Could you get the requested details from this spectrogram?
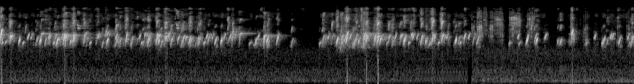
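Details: European goldfinch song played to stimulate goldfinches to sing and mate: a continuous, bubbling twitter of tinkling and buzzy notes that stops for a moment mid-way, then returns as fast, overlapping chatter.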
